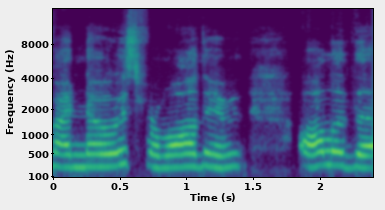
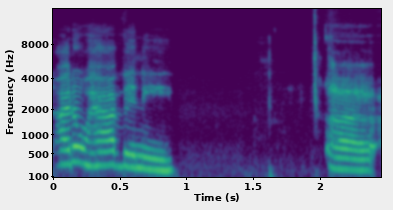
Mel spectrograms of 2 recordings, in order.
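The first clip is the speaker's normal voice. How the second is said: ordinary talk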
